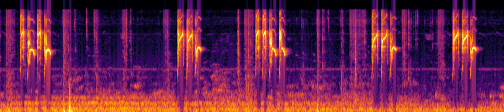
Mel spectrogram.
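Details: Very chatty cinereous tit, played to coax other tits into calling: five evenly spaced bursts of quick high notes stepping down in pitch, each burst about half a second, over a low hum.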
